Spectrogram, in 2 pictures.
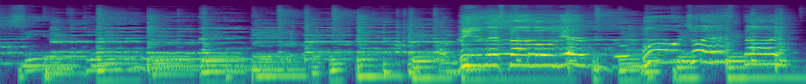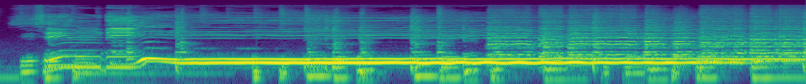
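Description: Instrumental break of a Mexican regional song, with brass over a stepping bass line. From about ten seconds in, a long two-note brass chord is held until just before the end.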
